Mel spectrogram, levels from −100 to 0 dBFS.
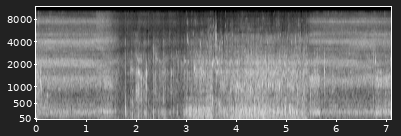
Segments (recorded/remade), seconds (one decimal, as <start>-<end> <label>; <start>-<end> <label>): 0.0-1.2 recorded; 1.2-2.8 remade; 2.8-7.1 recorded

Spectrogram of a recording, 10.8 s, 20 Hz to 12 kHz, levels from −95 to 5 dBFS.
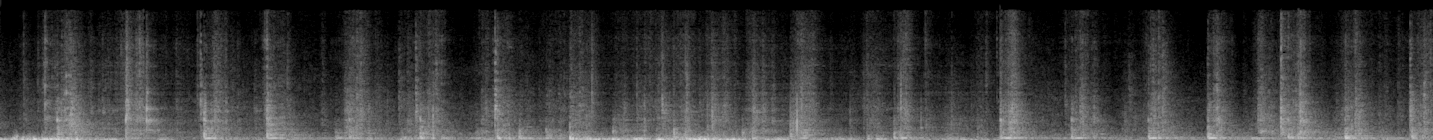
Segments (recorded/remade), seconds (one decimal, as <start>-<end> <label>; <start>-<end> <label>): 0.0-0.8 recorded; 0.8-1.7 remade; 1.7-4.4 recorded; 4.4-7.7 remade; 7.7-10.8 recorded

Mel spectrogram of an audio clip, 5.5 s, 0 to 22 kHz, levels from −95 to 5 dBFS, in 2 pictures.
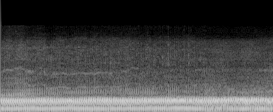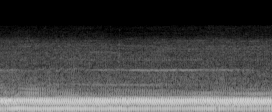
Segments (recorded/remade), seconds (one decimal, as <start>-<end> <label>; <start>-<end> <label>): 0.0-2.0 recorded; 2.0-2.9 remade; 2.9-5.5 recorded

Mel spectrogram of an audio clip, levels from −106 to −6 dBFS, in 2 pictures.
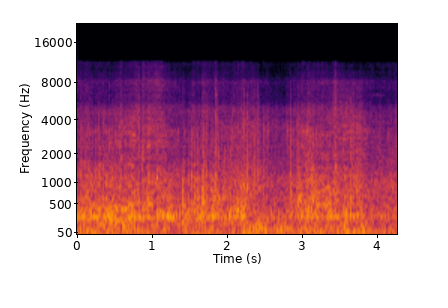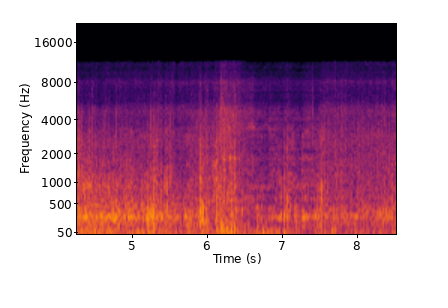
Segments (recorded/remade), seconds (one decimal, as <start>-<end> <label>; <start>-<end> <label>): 0.0-0.5 recorded; 0.5-1.2 remade; 1.2-3.2 recorded; 3.2-3.9 remade; 3.9-6.5 recorded; 6.5-7.5 remade; 7.5-8.5 recorded

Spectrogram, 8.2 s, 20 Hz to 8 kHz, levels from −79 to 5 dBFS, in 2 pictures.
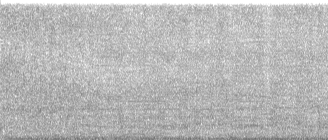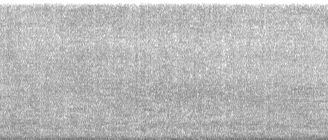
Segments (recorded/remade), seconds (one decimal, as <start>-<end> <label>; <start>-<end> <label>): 0.0-1.0 recorded; 1.0-5.9 remade; 5.9-7.0 recorded; 7.0-8.2 remade

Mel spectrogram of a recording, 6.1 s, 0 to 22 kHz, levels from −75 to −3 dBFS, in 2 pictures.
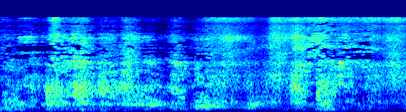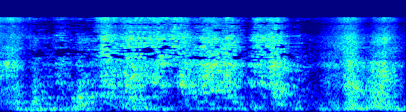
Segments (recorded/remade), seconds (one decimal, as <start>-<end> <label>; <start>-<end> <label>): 0.0-1.6 recorded; 1.6-2.3 remade; 2.3-2.8 recorded; 2.8-3.3 remade; 3.3-5.4 recorded; 5.4-6.1 remade

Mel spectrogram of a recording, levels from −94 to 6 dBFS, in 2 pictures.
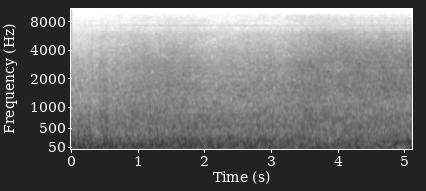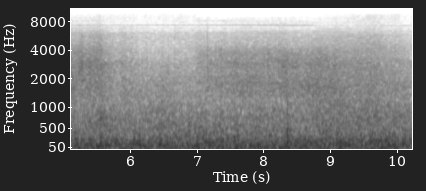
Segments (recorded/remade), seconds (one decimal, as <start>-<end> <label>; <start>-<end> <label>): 0.0-1.4 recorded; 1.4-2.6 remade; 2.6-10.2 recorded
